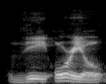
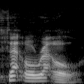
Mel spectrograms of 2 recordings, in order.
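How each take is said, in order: First: It sounds like 'the' plus the cookie 'Oreo'. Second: It is said as one word, 'theoreo'. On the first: The speaker calls it wrong. "it does look like the Oreo" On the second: The speaker calls it right. "but it's actually theoreo. See, I pronounce it differently"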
